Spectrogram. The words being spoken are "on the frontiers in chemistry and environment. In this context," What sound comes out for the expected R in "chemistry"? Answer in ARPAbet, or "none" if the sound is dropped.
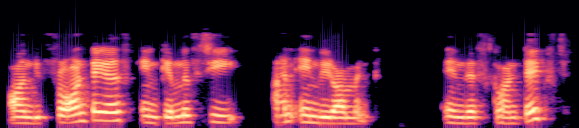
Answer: none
